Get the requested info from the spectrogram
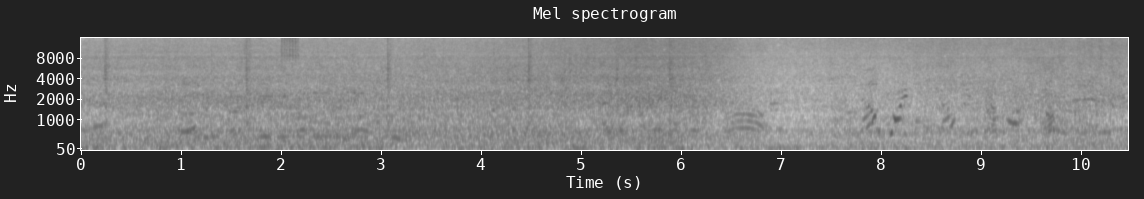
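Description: Surf breaking on a sandy beach, a steady rush of waves with wind buffeting the microphone. Faint voices of people on the beach come through, mostly in the second half.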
